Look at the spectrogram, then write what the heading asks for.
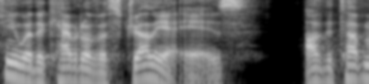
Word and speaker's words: Australia: We have Australia, and you emphasize Australia, that syllable.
